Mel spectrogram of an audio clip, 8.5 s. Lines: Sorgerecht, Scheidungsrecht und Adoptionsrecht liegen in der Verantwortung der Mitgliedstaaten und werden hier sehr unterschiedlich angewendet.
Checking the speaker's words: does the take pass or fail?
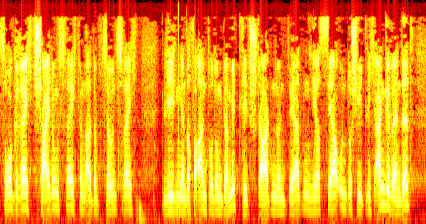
pass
